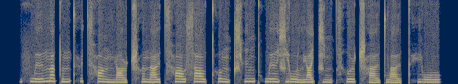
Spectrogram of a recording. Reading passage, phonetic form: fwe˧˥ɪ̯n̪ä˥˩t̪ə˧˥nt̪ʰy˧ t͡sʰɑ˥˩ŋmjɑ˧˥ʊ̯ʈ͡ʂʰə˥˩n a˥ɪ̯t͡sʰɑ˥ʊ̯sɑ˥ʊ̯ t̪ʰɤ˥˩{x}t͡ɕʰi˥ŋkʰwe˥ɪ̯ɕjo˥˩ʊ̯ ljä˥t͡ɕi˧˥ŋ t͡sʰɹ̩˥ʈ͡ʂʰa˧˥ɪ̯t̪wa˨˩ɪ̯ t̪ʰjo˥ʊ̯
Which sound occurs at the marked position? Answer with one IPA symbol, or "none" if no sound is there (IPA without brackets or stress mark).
ŋ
